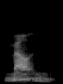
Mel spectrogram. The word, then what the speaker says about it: mountain: Okay, 我们比较少会说 mountain. 对 Some people might say that, but a lot of people might make that T sound very silent and just go mountain.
